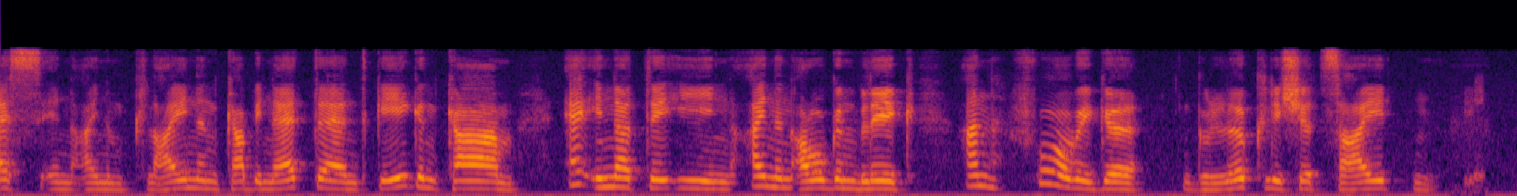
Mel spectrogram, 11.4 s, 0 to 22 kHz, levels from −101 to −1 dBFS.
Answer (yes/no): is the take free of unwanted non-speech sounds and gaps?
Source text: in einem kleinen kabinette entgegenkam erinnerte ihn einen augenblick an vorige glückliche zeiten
no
